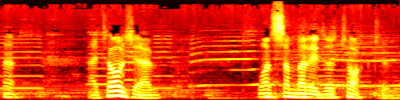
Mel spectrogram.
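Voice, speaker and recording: A man's voice: medium pitch, expressive, normal speed, natural voice. A man acting a tipsy, rambling drifter in an old-time science fiction radio drama, with loose, hesitant speech. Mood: tipsy, friendly. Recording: dull vintage radio recording, music.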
